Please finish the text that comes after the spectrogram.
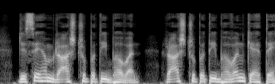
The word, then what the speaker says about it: राष्ट्रपति भवन: भारत के प्रेसिडेंट को रहने के लिए एक बहुत ही आलीशान महल मिलता है, जिसे हम राष्ट्रपति भवन कहते हैं। इसका उच्चारण है राष्ट्रपति भवन।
